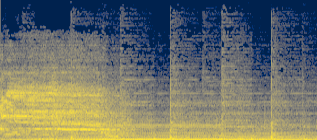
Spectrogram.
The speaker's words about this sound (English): Maybe that's why screaming feels so fucking good.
